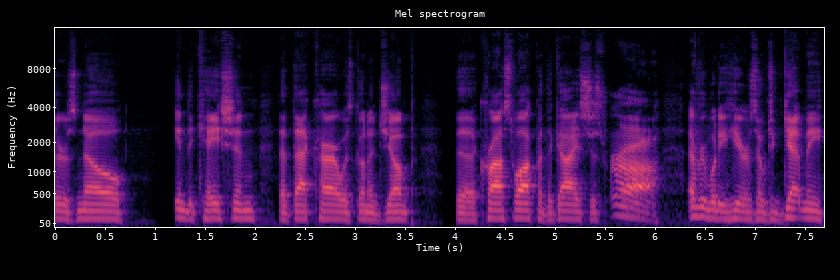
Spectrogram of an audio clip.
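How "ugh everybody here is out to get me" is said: mock agitated, grumbling male voice. Describing a video of a man walking his dog; imitating an agitated man. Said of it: "he's clearly just agitated".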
